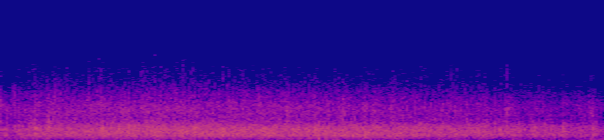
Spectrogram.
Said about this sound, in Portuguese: Quem pode dar uma salva de palmas para Jesus aí?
